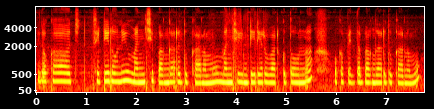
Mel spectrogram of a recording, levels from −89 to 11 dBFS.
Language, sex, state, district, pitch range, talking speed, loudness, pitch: Telugu, female, Telangana, Hyderabad, 235-270 Hz, 125 wpm, -14 LUFS, 245 Hz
